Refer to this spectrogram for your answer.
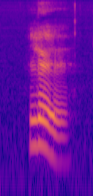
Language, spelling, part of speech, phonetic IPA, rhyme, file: Hungarian, lő, verb, [ˈløː], -løː, Hu-lő.ogg
- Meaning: 1. to shoot, fire 2. bang goes to…, the game is up, to be all up with (used with -nak/-nek)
